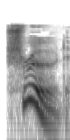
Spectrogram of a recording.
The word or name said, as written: shrewd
